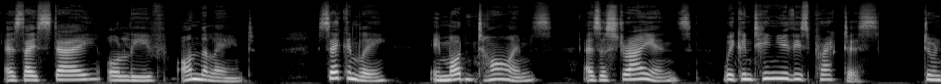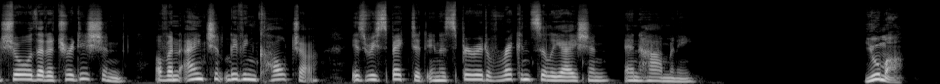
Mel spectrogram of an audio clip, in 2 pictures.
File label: welcome to ngunnawal country, ngunnawal traditional owner male voice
